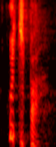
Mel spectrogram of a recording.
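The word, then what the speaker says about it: chutzpah: 히브리어는 앞에 C가 나오면 무조건 묵음이에요. 그럼 발음이 어떻게 됩니까? 후츠파.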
